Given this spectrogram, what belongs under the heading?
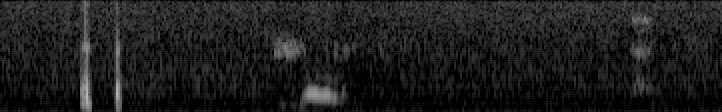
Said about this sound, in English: Look at that. You got a little dove over there.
